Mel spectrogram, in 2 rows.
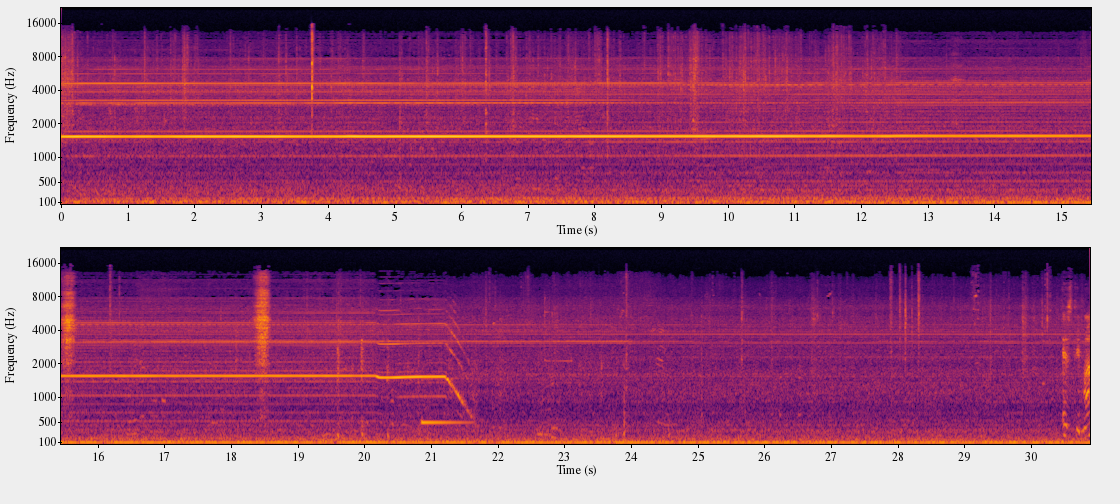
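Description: Steady low hum inside the cabin of an ATR 72-600 parked at the gate, with a high whine over it that drops sharply in pitch and cuts off about 21 seconds in.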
